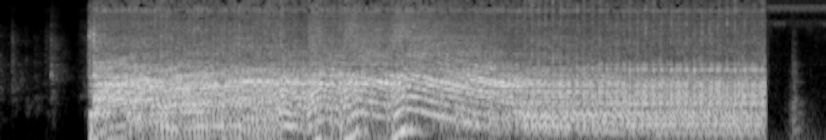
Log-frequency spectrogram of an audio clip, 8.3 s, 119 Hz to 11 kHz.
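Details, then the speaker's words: Stihl 038 chainsaw, new build, starting cold with low jet at four turns: loud rough two-stroke roar that wavers and bogs right after starting from lack of fuel; lean on low jet or choke circuit suspected. "but if you notice if you listen to it it started up and then it was boggy it had not enough fuel right away which tells me again i am lean on the low jet or on the choke circuit okay so right there this saw was boggy because it didn't have enough fuel once i fired it"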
